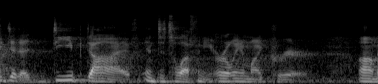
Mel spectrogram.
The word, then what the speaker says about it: telephony: And yes, that's how you say it, telephony.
